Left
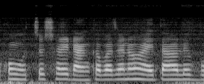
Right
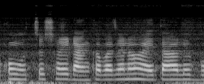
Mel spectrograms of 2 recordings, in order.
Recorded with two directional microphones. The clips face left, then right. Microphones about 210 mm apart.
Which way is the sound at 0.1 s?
15° left (ahead or behind).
